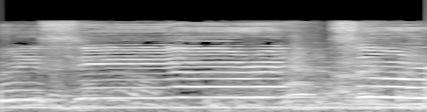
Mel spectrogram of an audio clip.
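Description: Female vocalist singing long held notes that step and slide between pitches, over a soft, steady acoustic accompaniment.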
